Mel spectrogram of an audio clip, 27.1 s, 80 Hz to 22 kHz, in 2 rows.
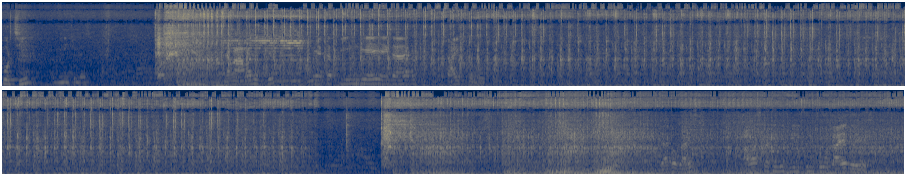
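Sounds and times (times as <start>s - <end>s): motorcycle engine idling: 2.3s - 18.4s, 19.2s - 27.0s
timing chain rattle: 3.6s - 18.3s.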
